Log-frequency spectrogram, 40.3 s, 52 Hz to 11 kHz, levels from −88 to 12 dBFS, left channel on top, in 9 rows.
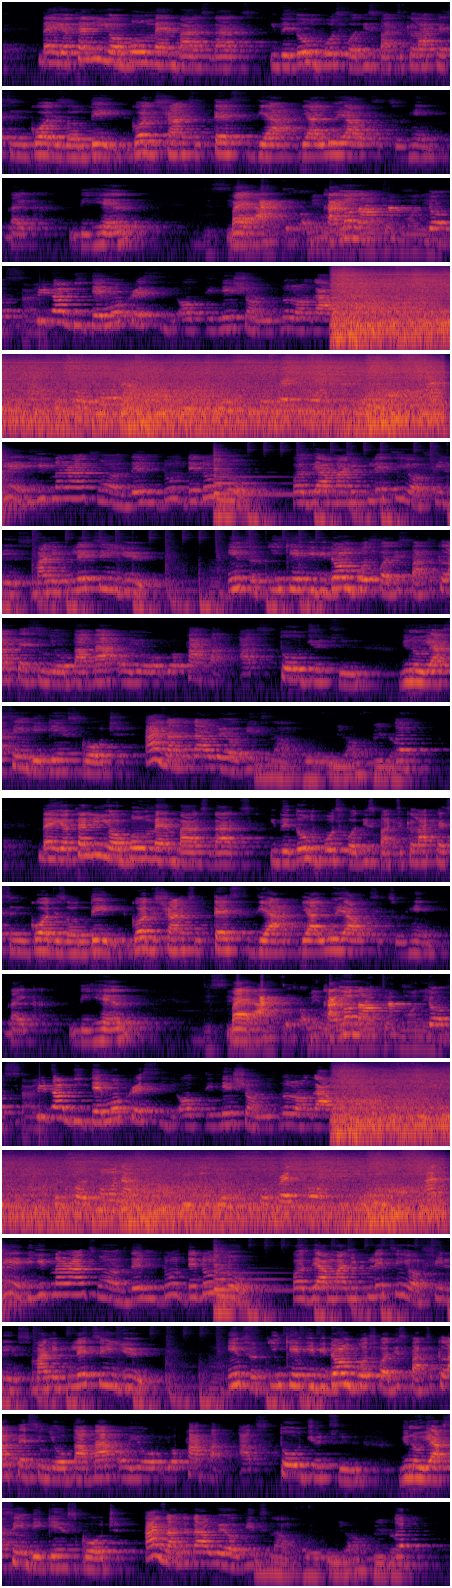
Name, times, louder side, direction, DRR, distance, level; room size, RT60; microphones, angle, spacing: voice 1, 0.4-2.3 2.7-9.2 9.6-10.2 11.2-12.7 13.2-13.4 13.8-16.8 17.1-21.8 22.1-24.8 25.3-28.3 29.1-33.9 34.1-34.9 35.3-37.0 37.3-38.8 39.8-39.9, right 3 dB, 40° right, 3 dB, 0.7 m, -31 dB
voice 2, 10.9-11.5 12.0-13.9 28.9-29.2, right 2 dB, 75° right, 2 dB, 1.1 m, -48 dB
sound 1, 16.7-22.4, left 3 dB, 40° left, 0.5 m, -27 dB
sound 2, 24.5-27.4, right 1 dB, 15° left, 1.6 m, -42 dB
sound 3, 24.8-30.2, left 1 dB, 80° left, 1.7 m, -48 dB
voice 3, 38.3-39.9, equal, 55° left, -3 dB, 2.8 m, -43 dB
9.4 x 7.1 x 2.2 m, 0.83 s
head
